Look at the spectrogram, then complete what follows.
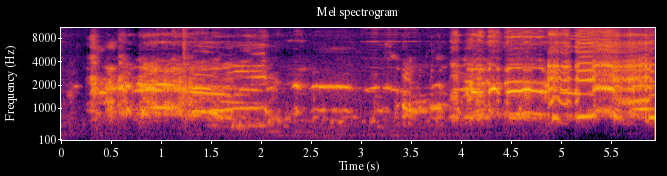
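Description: Several gamecocks crowing at once, their long calls overlapping at different pitches.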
